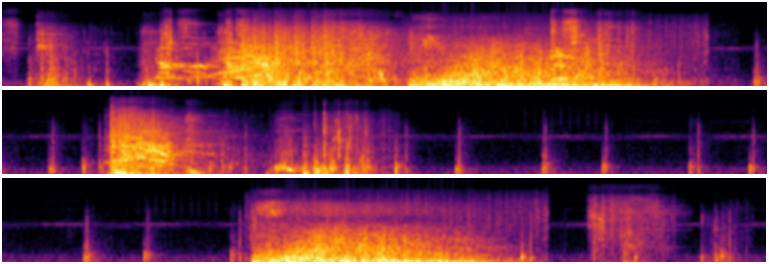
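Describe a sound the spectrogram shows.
A loud explosion bursts with a roaring whoosh of flames.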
